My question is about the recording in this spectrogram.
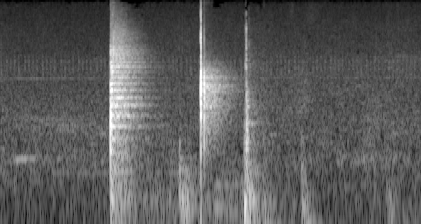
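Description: Snooker shot: the cue strikes and the balls clack together, a loud ringing clack about a second in followed by two sharper clicks over the next second and a half, with a few duller knocks between and after.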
